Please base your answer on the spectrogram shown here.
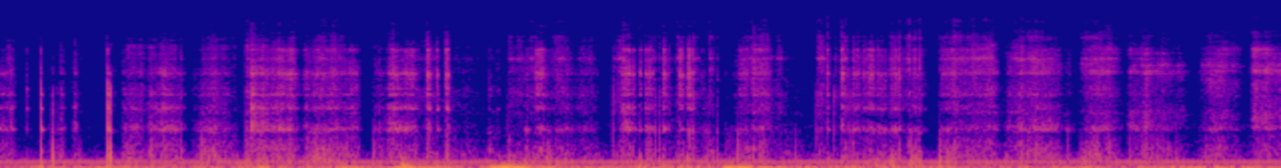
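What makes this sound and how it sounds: Thin wooden sticks, one in each hand, scratch and rub both soft silicone ear-shaped covers of a binaural microphone at the same time. The result is a continuous run of close, dry scratching and scraping with a bright hiss, over a steady low hum.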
